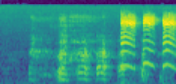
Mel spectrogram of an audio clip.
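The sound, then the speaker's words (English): A run of high-pitched squeaks, like a rat's, several quick chirps in a row, ending in three loud, sharp squeals. “Squeaky. So rat.”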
